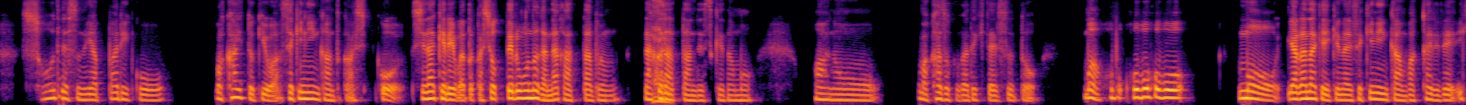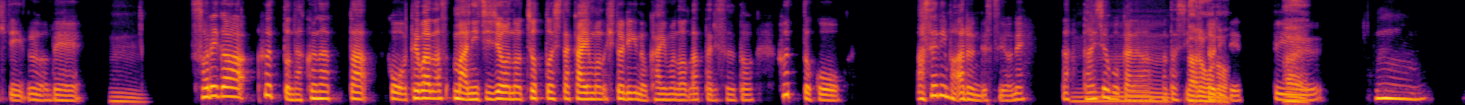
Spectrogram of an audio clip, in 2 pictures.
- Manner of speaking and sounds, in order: other background noise
- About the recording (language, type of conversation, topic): Japanese, advice, 別れた後の孤独感をどうやって乗り越えればいいですか？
